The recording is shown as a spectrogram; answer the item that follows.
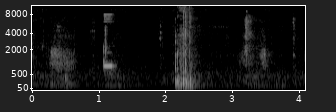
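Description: Near silence: room tone broken by a few faint, brief sounds, one of them a short beep about a second in.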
